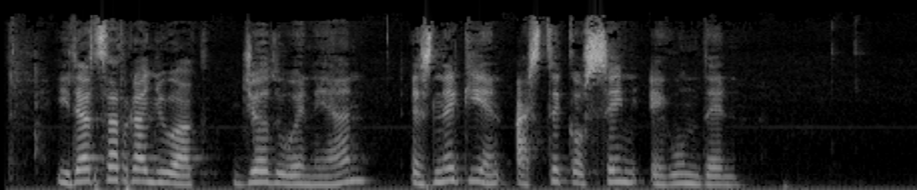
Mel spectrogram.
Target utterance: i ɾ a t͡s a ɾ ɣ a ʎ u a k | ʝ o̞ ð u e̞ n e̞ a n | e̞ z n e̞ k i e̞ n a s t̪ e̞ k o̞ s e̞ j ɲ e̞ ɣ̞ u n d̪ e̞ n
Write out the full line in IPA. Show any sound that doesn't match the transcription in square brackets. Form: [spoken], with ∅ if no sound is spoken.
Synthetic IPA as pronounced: i ɾ a t͡s a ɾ ɣ a ʎ u a k | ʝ o̞ ð u e̞ n e̞ a n | e̞ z n e̞ k i e̞ n a s t̪ e̞ k o̞ s e̞ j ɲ e̞ ɣ̞ u n d̪ e̞ n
